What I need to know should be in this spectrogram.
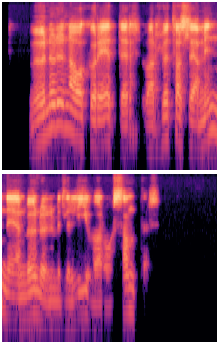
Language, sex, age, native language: Icelandic, male, 50-59, Icelandic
